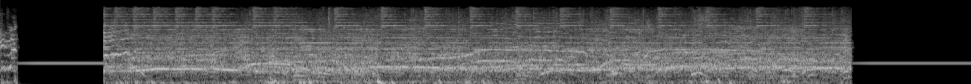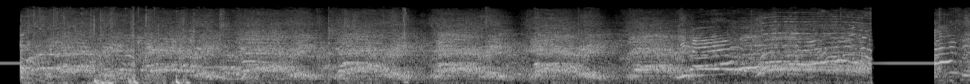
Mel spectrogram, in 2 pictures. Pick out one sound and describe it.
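A studio audience cheers and shouts loudly.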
